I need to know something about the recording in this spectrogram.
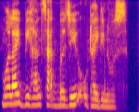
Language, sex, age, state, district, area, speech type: Nepali, female, 30-45, West Bengal, Kalimpong, rural, read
